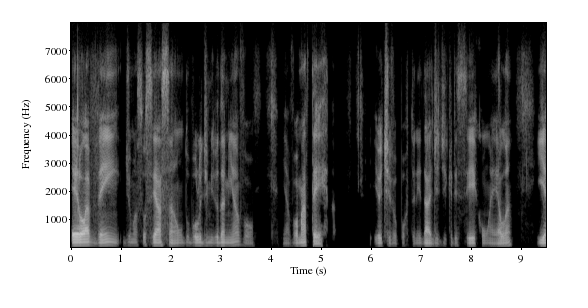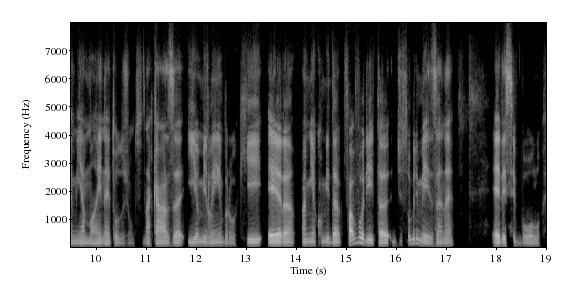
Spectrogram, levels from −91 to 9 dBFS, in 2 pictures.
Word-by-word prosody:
ela 95 +1 +9
vem 90 0 0
de 90 +4 -16
uma 95 -1 -14
associação 90 -3 -1
do 95 - -18
bolo 95 +1 -4
de 90 +2 -8
milho 90 0 -9
da 95 +1 -1
minha 90 +4 -5
avó, 85 -8 -13 0.6
minha 80 - -18
avó 85 +2 -7
materna, 85 -5 +1 1.0
eu 85 -1 -3
tive - - -1
a - - -15
oportunidade 80 -1 -6
de - - -12
crescer 80 0 -5
com 80 0 -15
ela 80 +2 -4 0.5
e 85 +2 +4
a - - +4
minha 80 0 -2
mãe, 85 0 -2
né, 85 0 -1
todos 80 -2 -7
juntos 80 0 -13
na 80 -1 -4
casa, 80 +2 +2
e 90 +1 +1
eu 95 - 0
me 100 0 -1
lembro 90 +1 -4
que 95 +1 0
era 95 +2 +7
a 95 - -1
minha 100 +1 -2
comida 100 -3 0
favorita 90 - +3
de 95 +4 -11
sobremesa, 85 - -2
né, 90 +3 -1 0.8
era 90 +2 +6
esse 95 - +3
bolo, 80 -2 -7
90 Hz, 150 wpm, -25 LUFS, 80-95 Hz, 1.0 s, ela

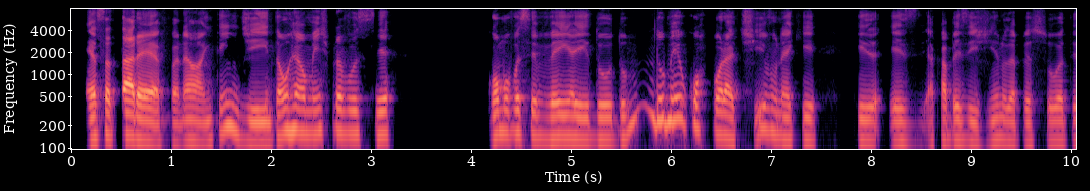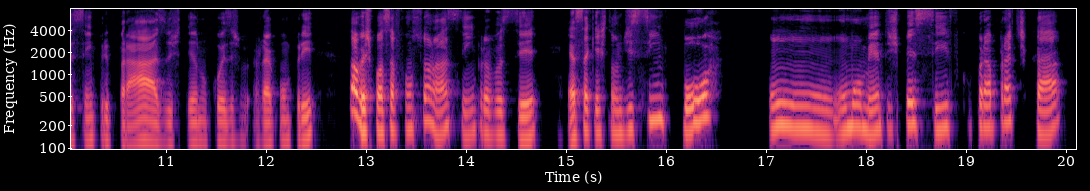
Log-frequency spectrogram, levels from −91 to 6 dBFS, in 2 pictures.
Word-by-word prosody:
Essa 135 +4 +4
tarefa, 130 -7 +7
né. 120 - 0
Ah, 115 -2 +1
entendi, 125 - -2
então 145 +8 +2
realmente 165 -1 +1
para 170 -1 +3
você, 160 -1 -1 1.0
como 155 +3 +1
você 160 -2 0
vem 140 0 +1
aí, 130 -1 +2
do 130 0 0
do 135 +1 -5
m 235 +6 -7
do 235 -1 +2
meio 240 +1 +2
corporativo, 175 - -1
né, 135 -3 -2
que 130 -1 -6 0.4
que 120 -1 -3
ex 115 -1 -5
acaba 120 0 -4
exigindo 120 +1 -5
da 115 - 0
pessoa 110 +2 -4
ter 120 +1 -9
sempre 125 +2 -10
prazos, 110 0 -1
tendo 110 +1 -8
coisas 115 +1 -7
para 110 -3 -5
cumprir, 125 +5 -5 0.3
talvez 165 - +9
possa 165 +1 +3
funcionar, 180 -1 -2
sim, 155 -5 -10
para 160 -1 -2
você, 150 -2 -1 0.3
essa 145 +5 +2
questão 160 -1 -5
de 175 +2 -5
se 240 +7 -6
impor 245 0 +3 0.6
um 190 -4 0
um 175 - 0
momento 185 -2 0
específico 190 -1 -3
para 195 -1 +2
praticar, 195 -5 -1
155 Hz, 150 wpm, -24 LUFS, 120-180 Hz, 1.0 s, talvez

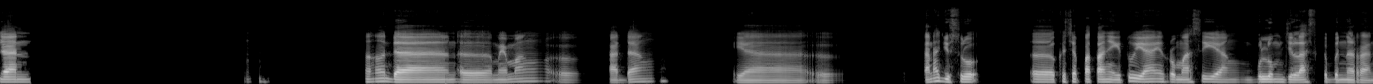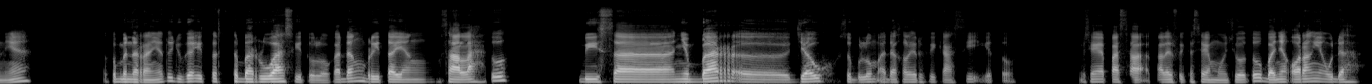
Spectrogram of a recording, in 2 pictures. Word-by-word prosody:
dan 115 -1 +5 2.1
Mhm, 125 +2 -22 1.1
heeh, 135 +3 0
dan, 110 -1 +6
eee, 105 -1 +1
memang, 130 +6 -2 0.2
eee, 105 -1 -9 0.3
kadang 115 +6 -1 0.9
ya, 100 -1 -1 0.6
eee, 95 +1 -9 0.9
karena 115 +7 +2
justru, 120 -1 +2 0.6
eee, 115 -1 +2
kecepatannya 120 -2 +2
itu 150 +8 -1
ya 130 +1 +5
informasi 120 +1 0
yang 110 -1 -6
belum 120 -1 +2
jelas 110 0 +2
kebenarannya 110 +4 -1 0.7
kebenarannya 115 -2 -1
tuh 160 - -3
juga 140 +1 0
it 135 - -2
tersebar 135 -1 0
ruas 130 +1 +4
gitu 110 -4 -6
loh. 100 0 -6
Kadang 140 +7 -1
berita 120 -3 +1
yang 110 0 -4
salah 115 0 +3
tuh 175 +5 -1 0.7
bisa 120 0 +1 0.6
nyebar, 135 +6 +4
eee, 110 -4 -2
jauh 130 +4 0
sebelum 120 -2 -6
ada 115 0 -6
klarifikasi 115 0 -8
gitu. - - -15 0.7
Misalnya 120 0 -4
pas 115 -1 -3
a 105 - -2
klarifikasi 115 +1 -6
yang 105 - -4
muncul 105 +2 -4
tuh 155 0 -1
banyak 115 0 +1
orang 130 +4 +1
yang 125 - -5
udah 115 -1 -4
115 Hz, 115 wpm, -23 LUFS, 110-125 Hz, 2.1 s, dan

